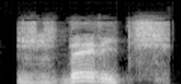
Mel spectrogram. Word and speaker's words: Žderić: Y lo otro, tu apellido, ¿cómo se pronuncia? Zderich.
